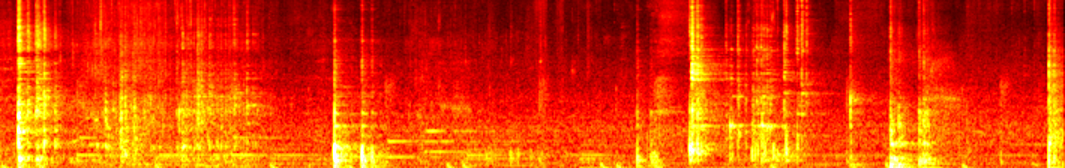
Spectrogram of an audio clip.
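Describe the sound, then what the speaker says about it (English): Potatoes being sieved in a kitchen, with irregular clanks, taps and knocks of metal and cookware scattered over about ten seconds, close and fairly loud. "So now we're going to sieve our potatoes."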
